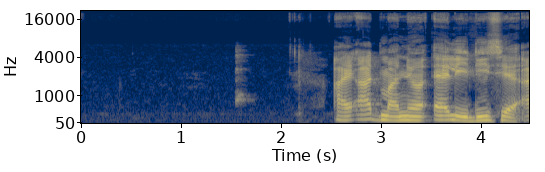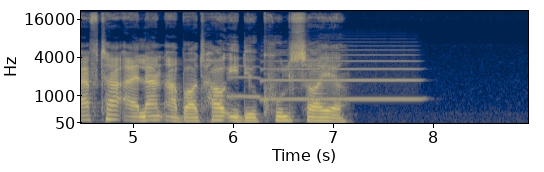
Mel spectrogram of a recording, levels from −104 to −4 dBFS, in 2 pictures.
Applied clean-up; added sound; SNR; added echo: none; Trumpet; 13 dB; none.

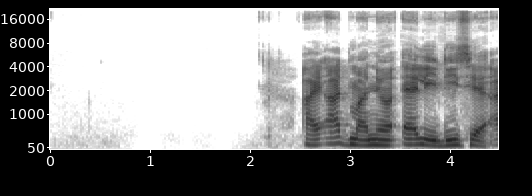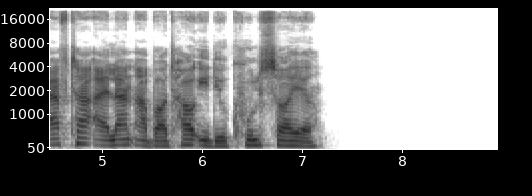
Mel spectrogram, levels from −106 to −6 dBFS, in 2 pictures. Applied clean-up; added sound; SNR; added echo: neural mask model Resemble Enhance denoiser.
